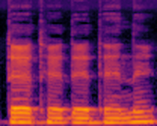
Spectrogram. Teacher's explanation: इसका जो हमारा जीभ का जो स्पर्श होता है वो दांतों से होता है, इसलिए इसको दंत्य वर्ण कहा जाता है।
